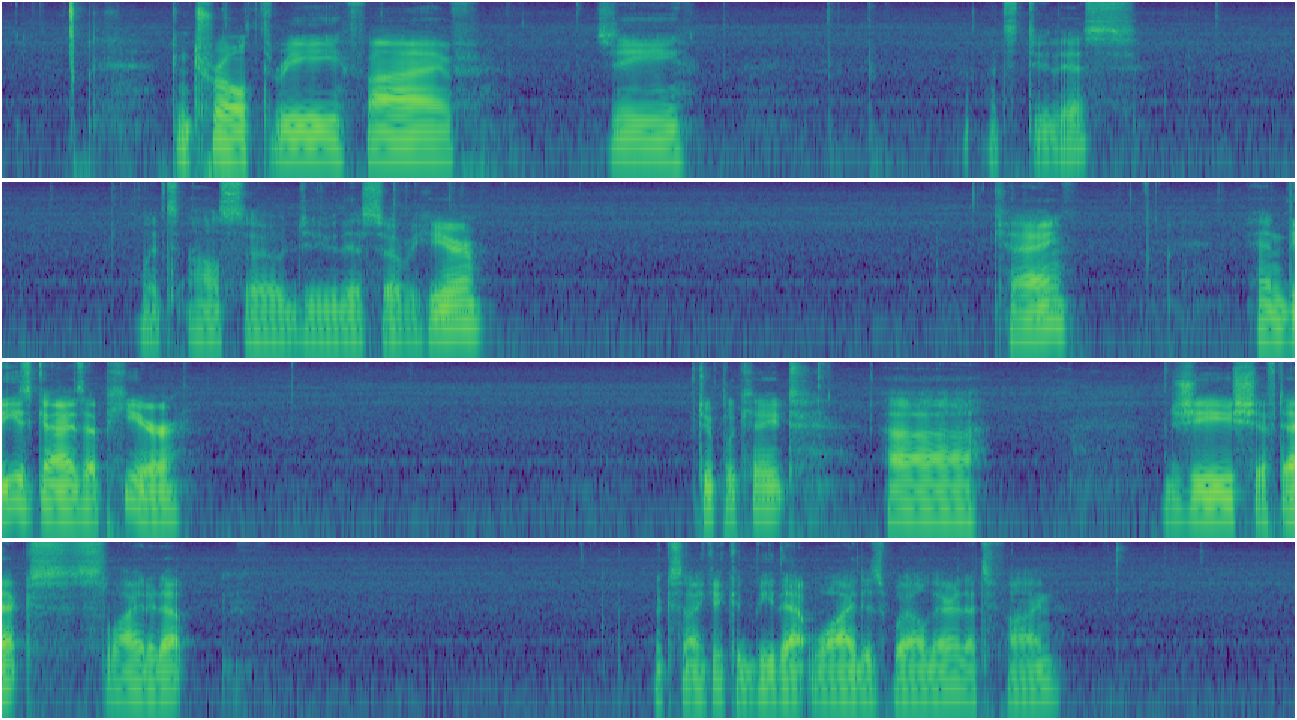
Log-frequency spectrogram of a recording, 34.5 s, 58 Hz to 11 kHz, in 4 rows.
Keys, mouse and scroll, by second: 1.5 ctrl+KP_3, 2.3 KP_5, 3.4 KP_5, 3.8 z, 5.5 shift+d, 7.9 click, 8.7 shift+right click, 9.2 shift+right click, 9.9 shift+middle click, 11.2 shift+d, 15.1-15.4 scroll down 2, 15.4 a, 15.8-16.4 scroll down 3, 16.4 shift+middle click, 16.9 scroll up 3, 17.3 shift+middle click, 18.5 right click, 21.9 shift+d, 25.0 g, 30.5 click, 30.8-31.2 scroll up 3, 31.2 shift+middle click, 33.0-33.4 scroll up 1, 33.4 shift+middle click.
